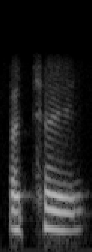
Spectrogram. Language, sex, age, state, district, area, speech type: Punjabi, female, 45-60, Punjab, Fatehgarh Sahib, urban, conversation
